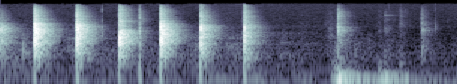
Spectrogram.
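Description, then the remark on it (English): Hands clap in a quick, even rhythm, six sharp claps spaced about a quarter second apart, then a few softer, scattered claps with a low thump trailing off, a round of applause for subscribers. “I'm going to do literally a round. I'll start. You go. Round of applause to our subscribers.”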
